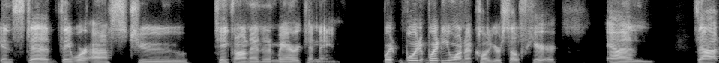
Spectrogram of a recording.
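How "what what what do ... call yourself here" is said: usual speaking voice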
